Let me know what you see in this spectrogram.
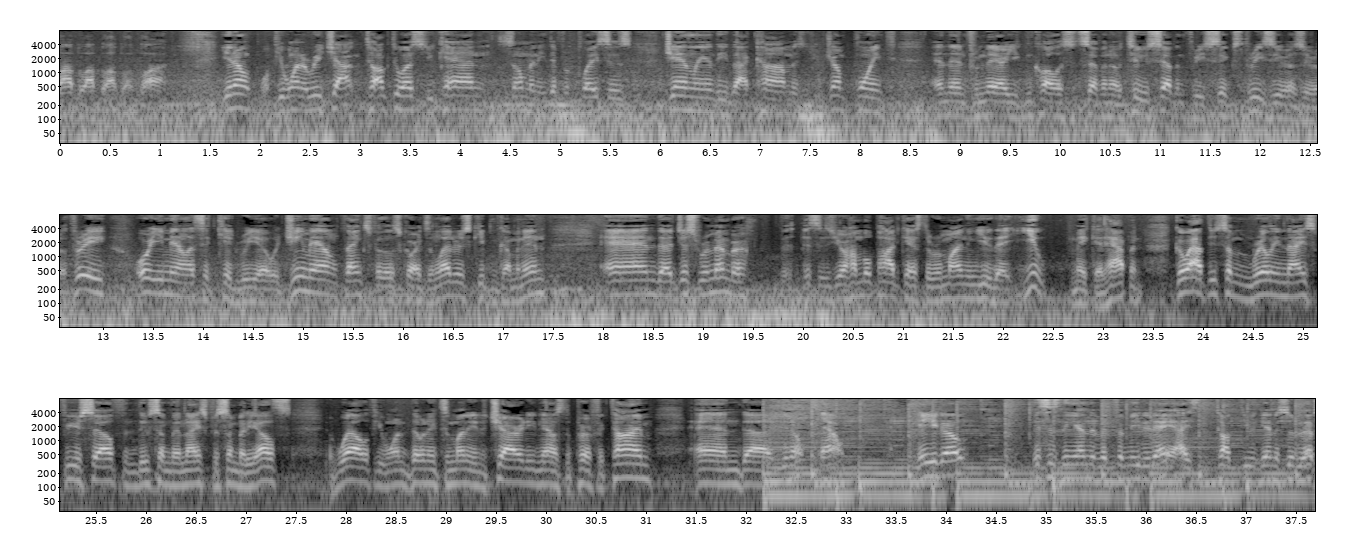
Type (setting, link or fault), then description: setting, inside a vehicle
